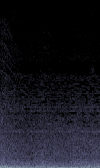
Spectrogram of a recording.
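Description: Steady low rumble of city street and vehicle noise, with no single event standing out.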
